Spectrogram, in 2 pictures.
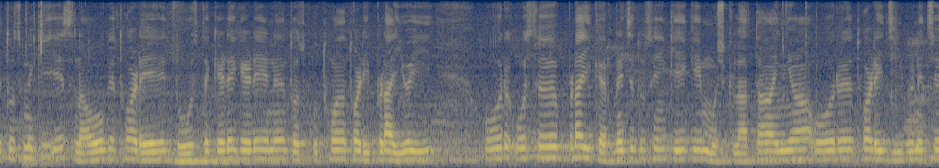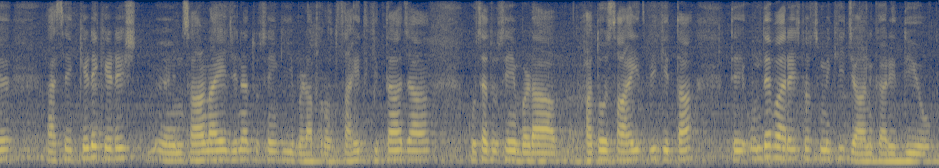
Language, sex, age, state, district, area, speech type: Dogri, male, 18-30, Jammu and Kashmir, Udhampur, rural, spontaneous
